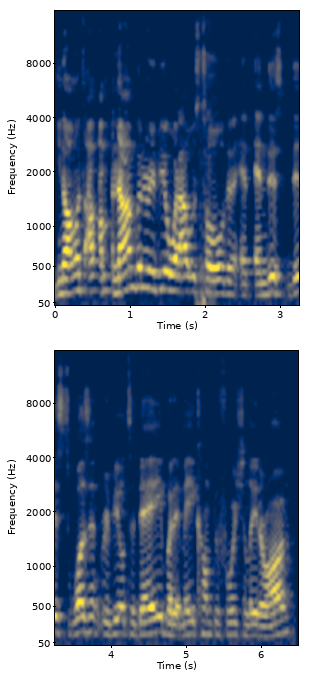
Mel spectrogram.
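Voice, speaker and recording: A man hosting a casual boxing talk show, talking in an animated way with frequent restarts and repeated words. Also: on the high side, a little fast, a little hiss or hum. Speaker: boxing channel host.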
